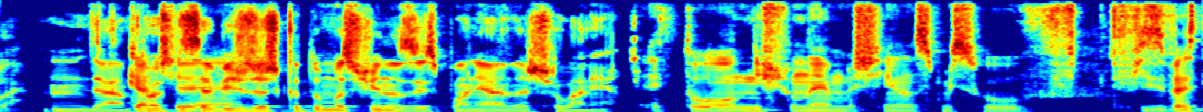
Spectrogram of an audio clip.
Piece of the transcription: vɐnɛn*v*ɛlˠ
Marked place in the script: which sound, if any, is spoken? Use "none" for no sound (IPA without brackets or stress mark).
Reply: ʒ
